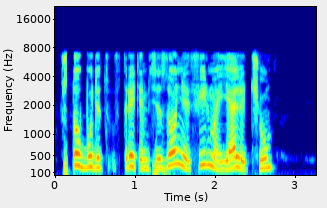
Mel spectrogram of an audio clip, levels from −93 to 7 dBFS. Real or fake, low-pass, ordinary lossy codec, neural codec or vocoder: real; 7.2 kHz; Opus, 64 kbps; none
